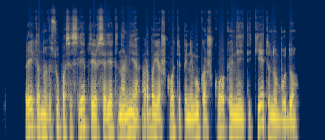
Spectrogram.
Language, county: Lithuanian, Vilnius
